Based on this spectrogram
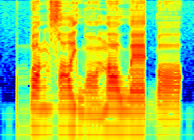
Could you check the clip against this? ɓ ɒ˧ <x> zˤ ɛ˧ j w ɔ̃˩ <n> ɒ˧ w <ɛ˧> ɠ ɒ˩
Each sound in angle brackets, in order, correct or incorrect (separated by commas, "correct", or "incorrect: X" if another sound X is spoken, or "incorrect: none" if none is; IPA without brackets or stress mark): incorrect: ŋ, correct, correct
